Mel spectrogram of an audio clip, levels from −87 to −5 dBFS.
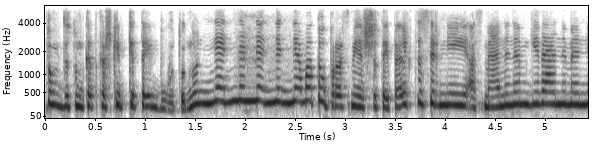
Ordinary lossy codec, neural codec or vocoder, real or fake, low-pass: Opus, 32 kbps; none; real; 5.4 kHz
